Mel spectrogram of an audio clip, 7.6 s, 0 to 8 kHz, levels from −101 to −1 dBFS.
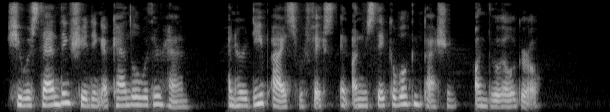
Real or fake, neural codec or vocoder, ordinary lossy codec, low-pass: fake; vocoder, 22.05 kHz, 80 mel bands, WaveNeXt; AAC, 48 kbps; 7.2 kHz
